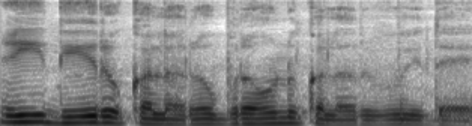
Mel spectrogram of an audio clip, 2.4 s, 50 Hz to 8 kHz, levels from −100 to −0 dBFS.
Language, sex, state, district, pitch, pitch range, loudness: Kannada, male, Karnataka, Chamarajanagar, 120 Hz, 110-140 Hz, -15 LUFS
